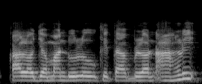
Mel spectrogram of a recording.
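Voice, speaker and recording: A woman student joins an online class over a video call, telling stories in a lively, exclaiming way. Her voice sits low and has a gravelly fry to it. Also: a little fast, lo-fi sound. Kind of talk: casual class chat.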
